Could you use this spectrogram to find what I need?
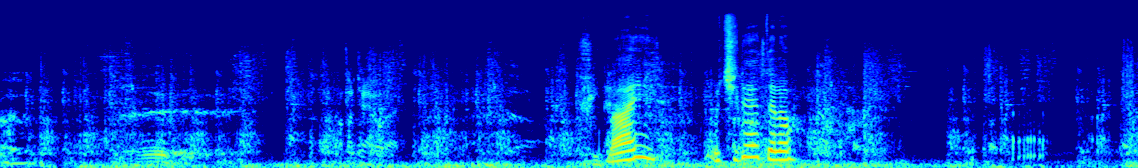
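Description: Magic spells crackle and burst.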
